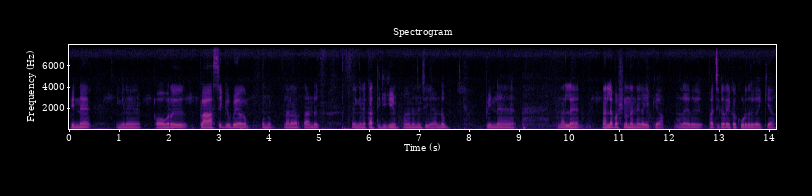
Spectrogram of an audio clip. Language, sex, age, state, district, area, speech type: Malayalam, female, 18-30, Kerala, Wayanad, rural, spontaneous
